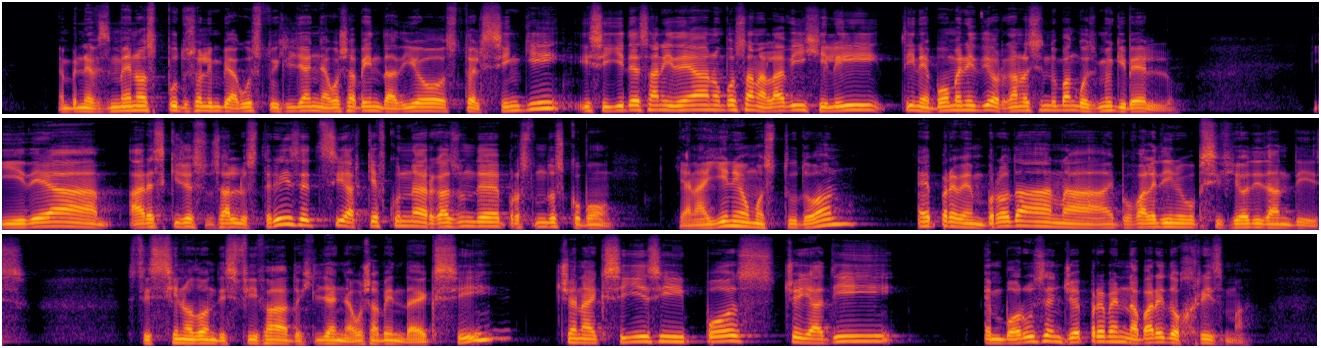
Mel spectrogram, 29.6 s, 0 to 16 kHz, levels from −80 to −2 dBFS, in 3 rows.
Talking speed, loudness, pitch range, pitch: 135 wpm, -19 LUFS, 120-155 Hz, 135 Hz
